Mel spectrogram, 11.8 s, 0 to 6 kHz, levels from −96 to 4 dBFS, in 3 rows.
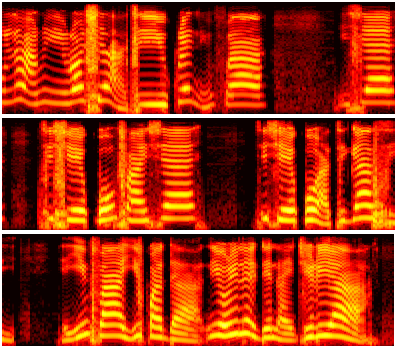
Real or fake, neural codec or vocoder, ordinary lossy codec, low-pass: real; none; none; 5.4 kHz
